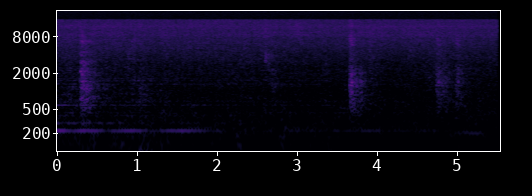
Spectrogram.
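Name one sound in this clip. A saxophone plays long held notes.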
